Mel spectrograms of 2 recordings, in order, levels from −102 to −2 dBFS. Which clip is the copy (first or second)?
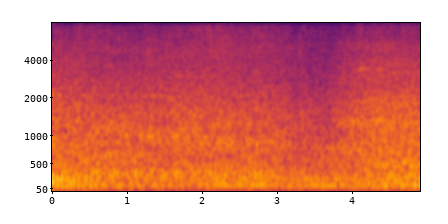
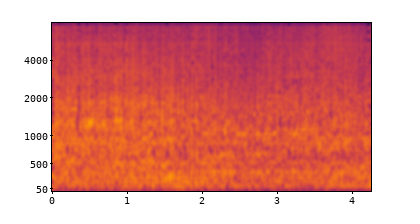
second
